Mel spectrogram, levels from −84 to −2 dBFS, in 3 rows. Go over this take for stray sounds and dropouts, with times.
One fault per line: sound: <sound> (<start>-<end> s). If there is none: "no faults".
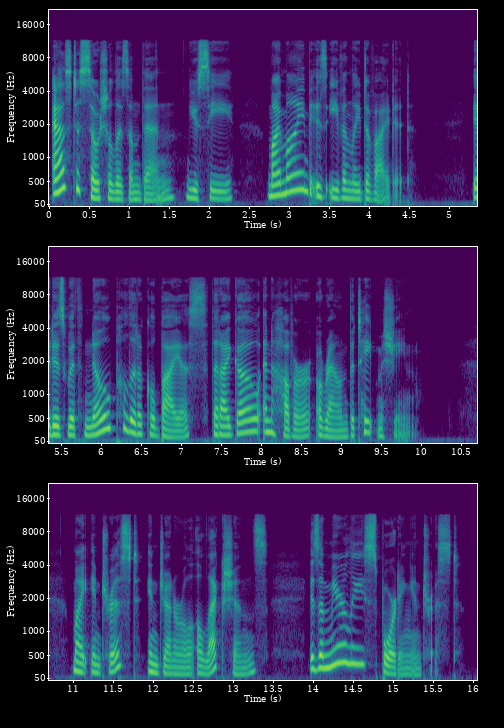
no faults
